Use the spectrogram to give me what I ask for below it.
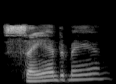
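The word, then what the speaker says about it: S&man: This one is called, it's pronounced Sandman, but it's S, the and sign, man.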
